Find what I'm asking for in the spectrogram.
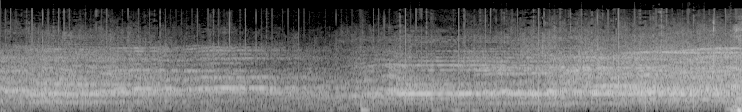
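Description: Crowd murmuring and reacting at a Grand Slam jiu-jitsu match in Abu Dhabi, a steady mid-distance hum of voices that swells slightly louder toward the end.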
